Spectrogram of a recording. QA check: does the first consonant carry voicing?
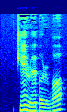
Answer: no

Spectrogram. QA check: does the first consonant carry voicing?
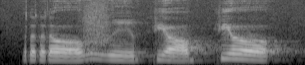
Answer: yes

